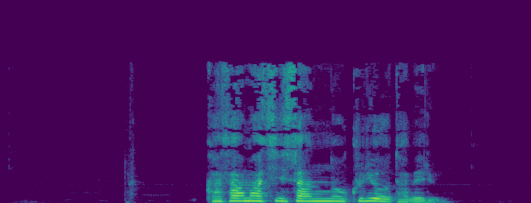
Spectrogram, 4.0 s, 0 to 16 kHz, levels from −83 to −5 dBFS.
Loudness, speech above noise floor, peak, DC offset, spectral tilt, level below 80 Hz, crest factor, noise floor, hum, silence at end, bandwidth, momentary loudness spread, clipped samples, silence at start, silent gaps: -25 LUFS; 52 dB; -8 dBFS; under 0.1%; -5.5 dB/octave; -68 dBFS; 18 dB; -77 dBFS; none; 0.7 s; 11.5 kHz; 12 LU; under 0.1%; 1.55 s; none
